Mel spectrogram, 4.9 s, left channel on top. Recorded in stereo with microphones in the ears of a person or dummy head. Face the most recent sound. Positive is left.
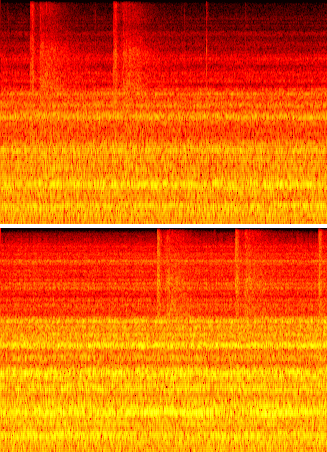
turn(degrees=-50)  # may be behind; listen again after turning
